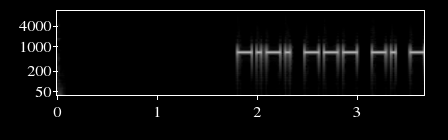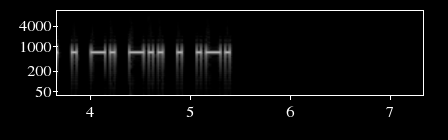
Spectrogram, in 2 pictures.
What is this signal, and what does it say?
Morse code, heard as a keyed tone, about 25 wpm, 690 Hz. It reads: CONTENDER
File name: practice / 25wpm / 9 Letter Words - First 3 Letters Given - 25wpm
